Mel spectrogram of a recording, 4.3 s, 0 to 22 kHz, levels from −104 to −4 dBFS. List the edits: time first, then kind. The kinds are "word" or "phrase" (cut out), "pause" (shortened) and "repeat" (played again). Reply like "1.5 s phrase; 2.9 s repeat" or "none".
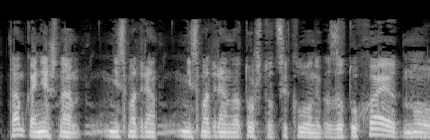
1.5 s repeat; 3.2 s word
